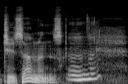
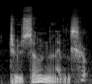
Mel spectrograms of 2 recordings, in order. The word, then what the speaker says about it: Tucsonans: And then back to America where we're Tucsonans. Tucsonans. Correctly pronounced.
